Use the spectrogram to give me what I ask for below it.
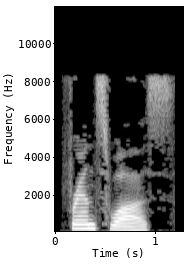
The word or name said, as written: francoise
